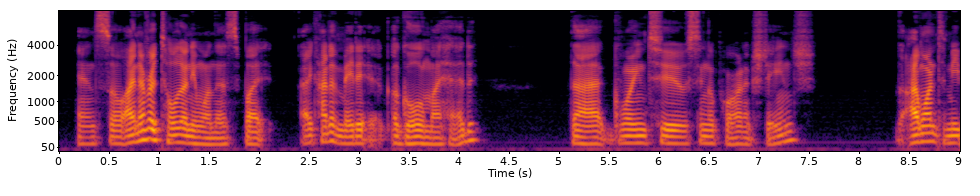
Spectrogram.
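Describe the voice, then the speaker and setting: With a Canadian accent, a man in a plain, everyday voice speaks at a fairly low pitch and a moderate pace, in a very clean recording with a silent background. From Canada. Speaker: student. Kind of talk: interview. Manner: reflective.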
